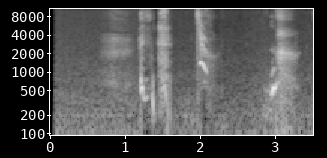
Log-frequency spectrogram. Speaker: Sorry, I had to sneeze. That sneeze removed the horror.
